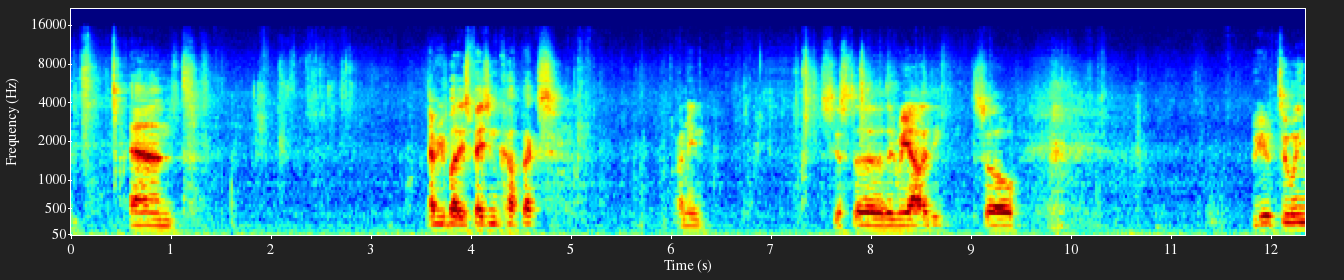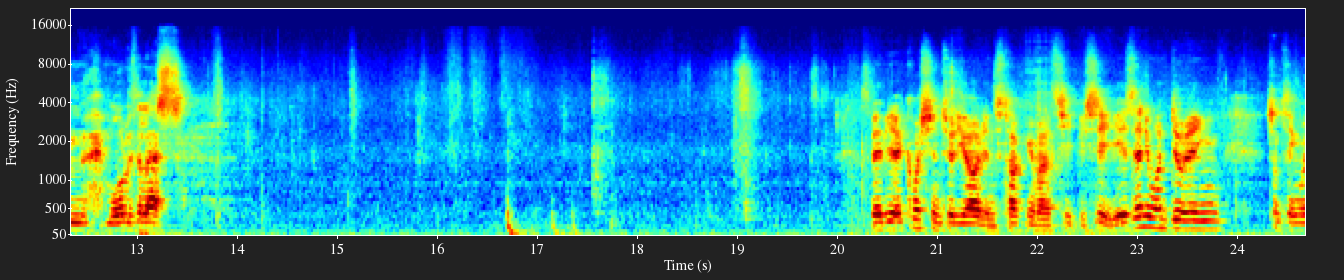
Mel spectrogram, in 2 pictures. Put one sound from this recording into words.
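A man speaks calmly through a microphone in a large echoing hall, with pauses.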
